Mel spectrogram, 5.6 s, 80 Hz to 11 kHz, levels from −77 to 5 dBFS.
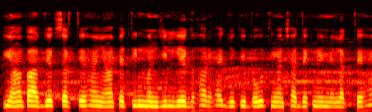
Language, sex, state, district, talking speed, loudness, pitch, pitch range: Bhojpuri, male, Bihar, Saran, 245 wpm, -19 LUFS, 135 Hz, 130-135 Hz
